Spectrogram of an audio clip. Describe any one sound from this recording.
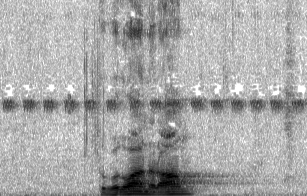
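An elderly man speaks briefly into a microphone with a drawn-out voice.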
